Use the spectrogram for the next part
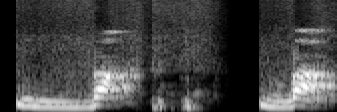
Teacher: এখানে ঠোঁট লাগতেছে এবং কণ্ঠ লাগতেছে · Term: ভয়েস সাউন্ড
